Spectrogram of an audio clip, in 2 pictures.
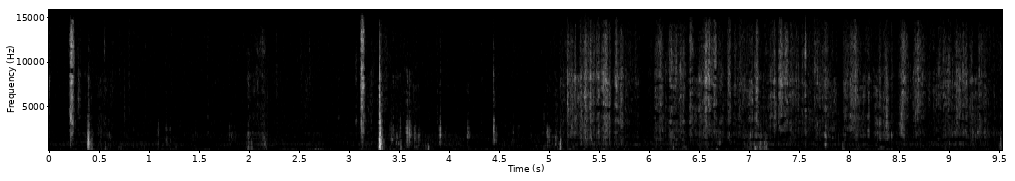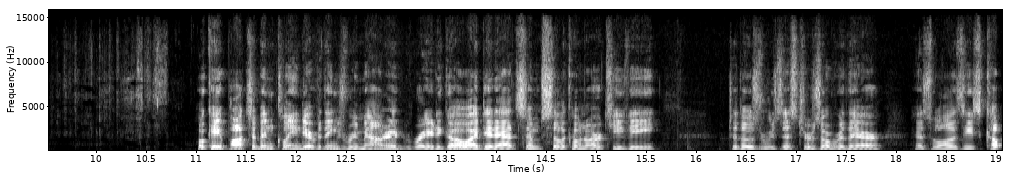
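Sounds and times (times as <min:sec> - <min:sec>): tissue rubbing on circuit board: 0:04.4 - 0:10.9.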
